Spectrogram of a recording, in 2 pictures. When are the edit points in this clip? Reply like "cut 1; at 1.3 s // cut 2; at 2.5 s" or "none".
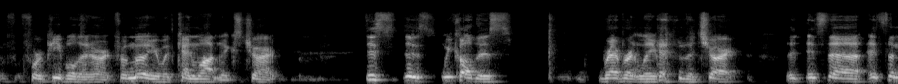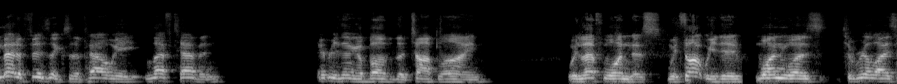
cut 1; at 6.6 s // cut 2; at 16.4 s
